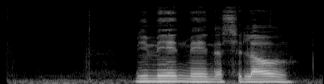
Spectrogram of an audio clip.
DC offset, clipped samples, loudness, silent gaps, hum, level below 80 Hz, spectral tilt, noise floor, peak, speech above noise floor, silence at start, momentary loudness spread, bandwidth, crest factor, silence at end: under 0.1%; under 0.1%; -22 LUFS; none; none; -50 dBFS; -7 dB/octave; -47 dBFS; -8 dBFS; 26 dB; 0.45 s; 8 LU; 15.5 kHz; 16 dB; 0.3 s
